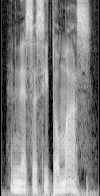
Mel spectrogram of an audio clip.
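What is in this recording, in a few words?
I need more, Spanish, male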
